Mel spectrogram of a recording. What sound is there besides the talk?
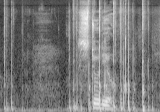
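typing on a computer keyboard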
